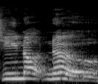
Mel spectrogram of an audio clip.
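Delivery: put-on hostile, loud, aggressive voice. Retelling what he said loudly in front of everyone on the bus: imitating a loud aggressive remark. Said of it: "he said it really loudly".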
